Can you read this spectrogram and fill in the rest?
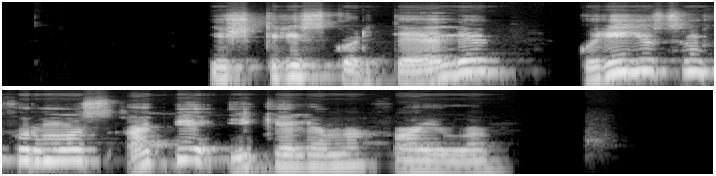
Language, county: Lithuanian, Šiauliai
